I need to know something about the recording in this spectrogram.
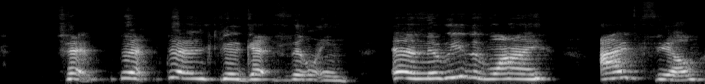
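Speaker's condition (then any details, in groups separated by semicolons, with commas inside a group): Cerebral palsy; from birth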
